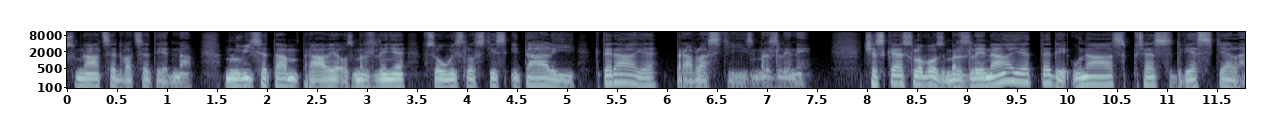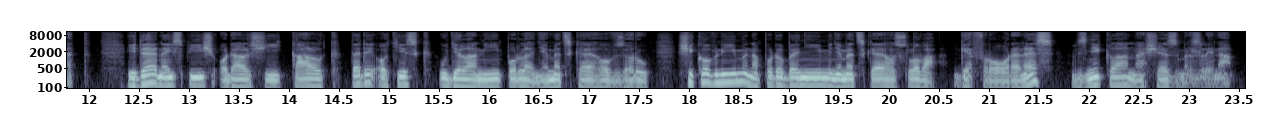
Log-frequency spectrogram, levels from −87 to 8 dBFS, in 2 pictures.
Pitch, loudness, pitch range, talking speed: 100 Hz, -25 LUFS, 95-115 Hz, 110 wpm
